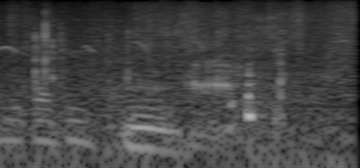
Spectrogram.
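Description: A lion growling in short, low, evenly repeated pulses, about four a second, with a few sharp snaps of brush and a brief bird chirp.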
